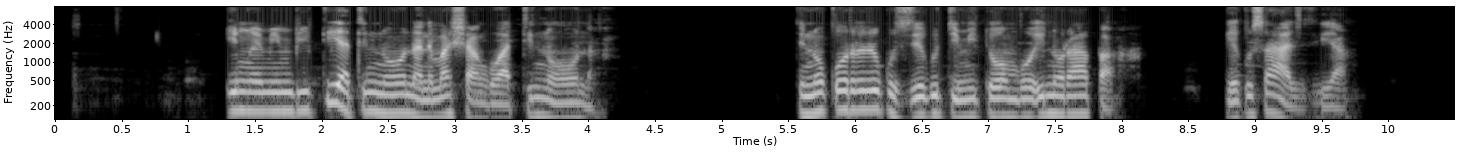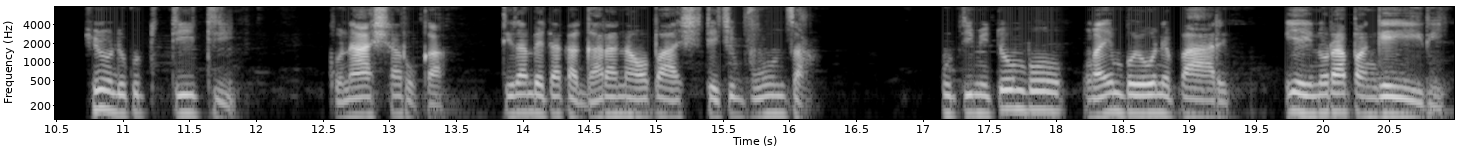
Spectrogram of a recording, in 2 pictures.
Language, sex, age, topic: Ndau, male, 36-49, health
